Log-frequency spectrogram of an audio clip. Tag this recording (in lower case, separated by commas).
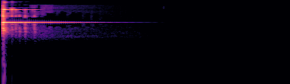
vehicle, bicycle bell, alarm, bell, bicycle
